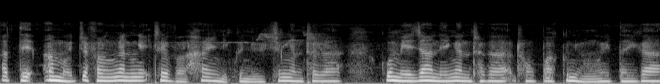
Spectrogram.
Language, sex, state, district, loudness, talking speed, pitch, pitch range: Wancho, male, Arunachal Pradesh, Longding, -16 LUFS, 170 wpm, 155 Hz, 145-175 Hz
